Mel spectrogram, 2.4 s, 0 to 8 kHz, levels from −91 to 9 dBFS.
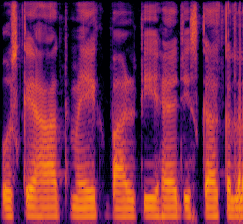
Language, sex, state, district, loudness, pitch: Hindi, male, Jharkhand, Ranchi, -17 LUFS, 115 Hz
